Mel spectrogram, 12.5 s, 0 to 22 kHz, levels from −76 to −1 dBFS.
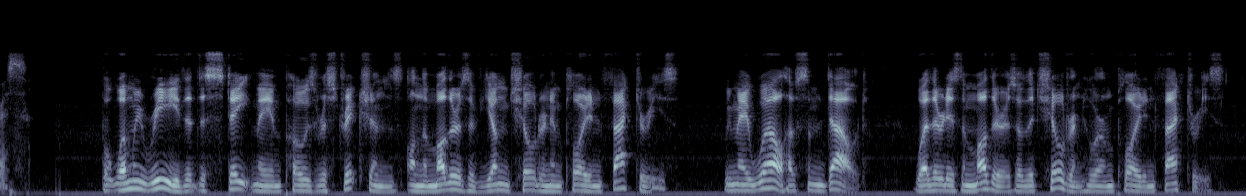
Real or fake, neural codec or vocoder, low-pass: real; none; 7.2 kHz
